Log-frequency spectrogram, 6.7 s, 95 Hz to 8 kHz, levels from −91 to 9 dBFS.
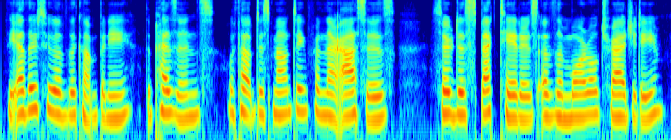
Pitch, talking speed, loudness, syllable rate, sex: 210 Hz, 180 wpm, -18 LUFS, 5.8 syllables/s, female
